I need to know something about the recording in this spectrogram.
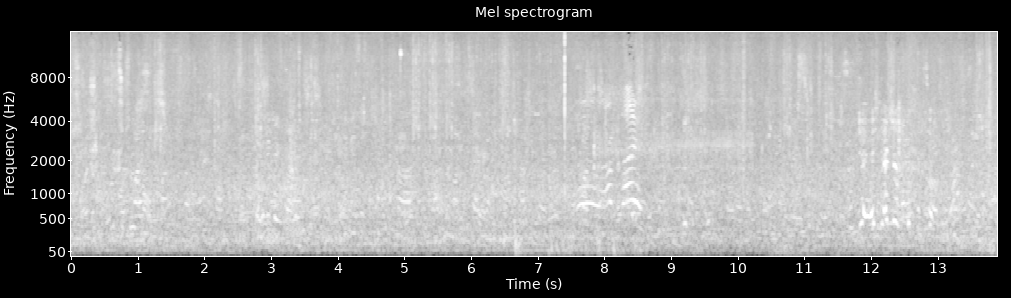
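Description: Horses' hooves thud softly on grass.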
